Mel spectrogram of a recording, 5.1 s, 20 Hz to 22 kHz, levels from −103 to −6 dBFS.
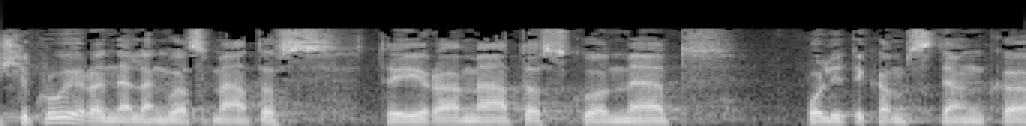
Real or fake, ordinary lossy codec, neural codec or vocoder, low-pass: real; MP3, 32 kbps; none; 9.9 kHz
